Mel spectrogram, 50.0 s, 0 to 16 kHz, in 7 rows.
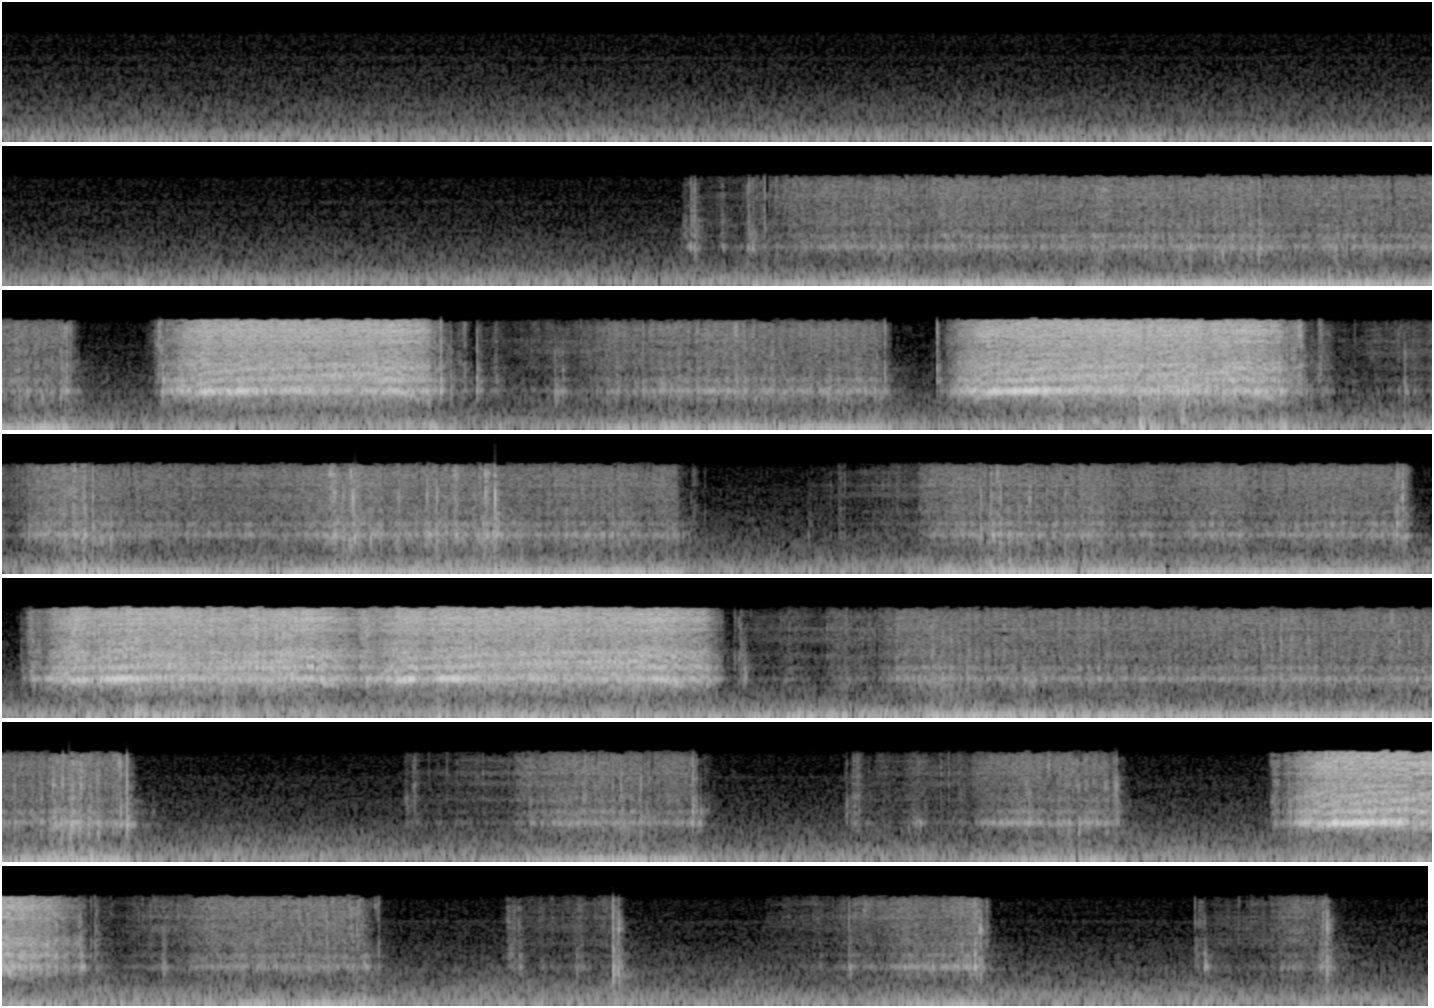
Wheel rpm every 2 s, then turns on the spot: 0, 0, 0, 0, 0, 10, 20, 60, 30, 60, 50, 20, 10, 10, 80, 110, 20, 20, 10, 10, 10, 40, 10, 0, 0.
12-14 16-18 20-28 32-42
